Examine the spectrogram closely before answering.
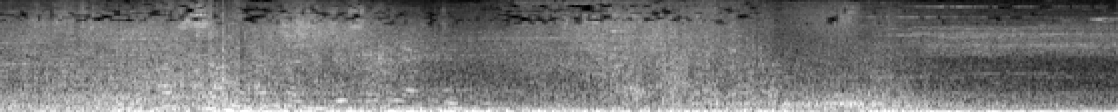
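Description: A loud magical blast bursts and crackles.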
